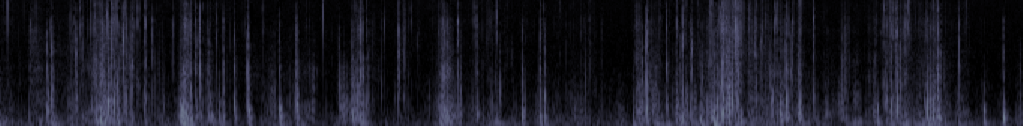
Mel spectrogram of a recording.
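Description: A clear plastic bubble wrap sheet, first held upright and then folded into a strip over the microphone, is scratched by long red nails that pop its bubbles. Dense crinkling and scratching run through the clip, broken by many short, sharp pops and crunches with bright edges. Each pop dies away almost instantly.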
